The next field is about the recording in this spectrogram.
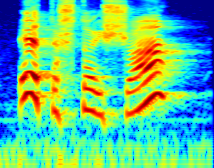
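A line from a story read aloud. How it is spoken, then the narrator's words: Stern question. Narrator (Russian): строго спрашивал он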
